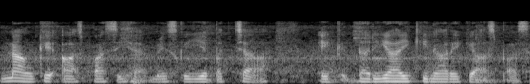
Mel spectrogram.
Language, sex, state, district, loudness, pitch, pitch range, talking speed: Hindi, male, Gujarat, Gandhinagar, -19 LUFS, 130 Hz, 125-140 Hz, 160 wpm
